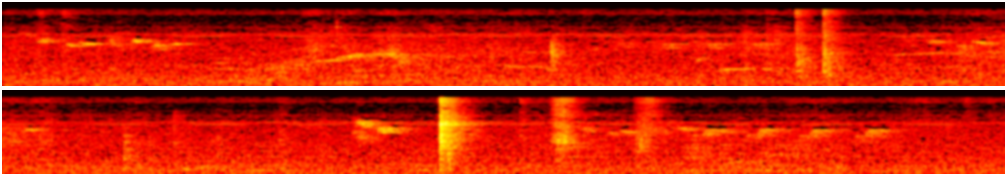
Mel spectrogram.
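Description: Caged songbirds chirping in short, high bursts now and then, with a few sharp clicks in between, the loudest about seven seconds in.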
